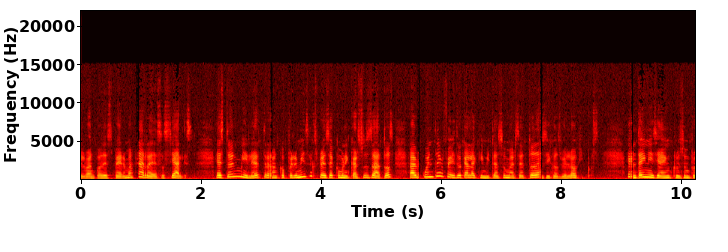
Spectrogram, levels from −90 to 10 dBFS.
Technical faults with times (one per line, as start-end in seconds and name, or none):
0.90-0.97 damaged data in a compressed stream
3.12-3.19 damaged data in a compressed stream
5.58-5.65 damaged data in a compressed stream
7.62-7.69 damaged data in a compressed stream
9.13-9.20 damaged data in a compressed stream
